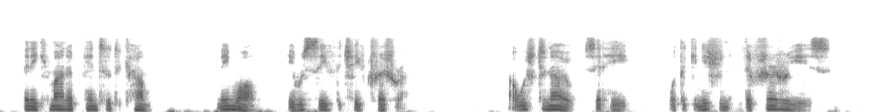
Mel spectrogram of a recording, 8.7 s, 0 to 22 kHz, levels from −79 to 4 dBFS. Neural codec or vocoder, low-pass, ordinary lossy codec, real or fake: none; 5.4 kHz; Opus, 32 kbps; real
